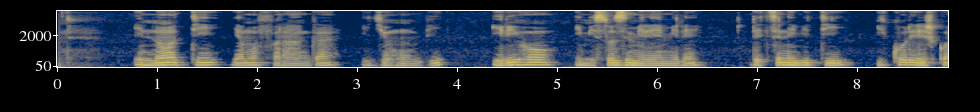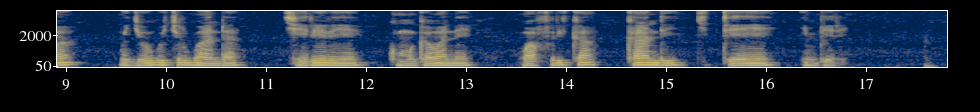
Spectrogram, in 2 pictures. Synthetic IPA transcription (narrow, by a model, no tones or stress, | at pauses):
ino̞ːtijamafaɾaːŋɡa | iɟihuːmbiː | ɾiɦo̞ | imiso̞zimiɾe̞ːmiɾe̞ | nde̞t͡se̞niβitiː | ko̞ɾe̞ʃkwa | muɟihuɡucuːɾɡwaːnda | ɟihe̞ɾe̞ɾe̞je̞ | kumuɡaβane̞ | waːfuɾika | kʰaːndiɟ̥itʰe̞ːje̞ | imbe̞ɾe̞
